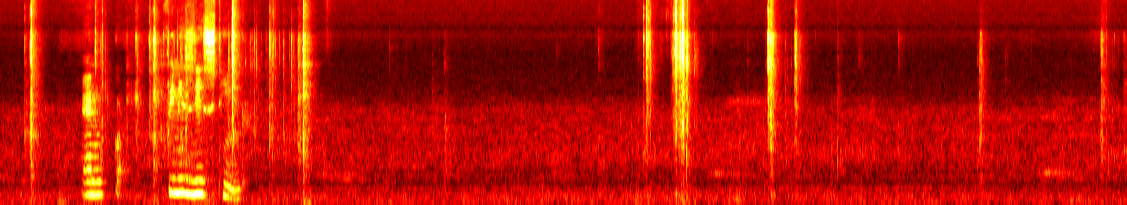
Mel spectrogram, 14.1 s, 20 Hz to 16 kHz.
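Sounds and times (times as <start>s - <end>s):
plastic tiles clicking together: 1.1s - 3.9s.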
